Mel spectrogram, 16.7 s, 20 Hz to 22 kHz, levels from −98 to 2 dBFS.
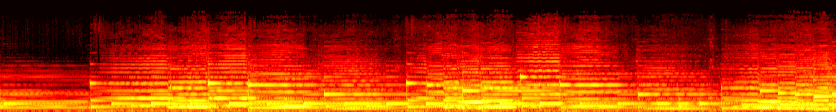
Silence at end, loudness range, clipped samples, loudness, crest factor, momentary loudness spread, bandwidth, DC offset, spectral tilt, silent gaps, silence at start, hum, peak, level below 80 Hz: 0 s; 6 LU; under 0.1%; -21 LUFS; 14 dB; 12 LU; 8.4 kHz; under 0.1%; -9 dB/octave; none; 0 s; none; -6 dBFS; -46 dBFS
